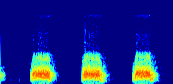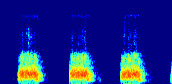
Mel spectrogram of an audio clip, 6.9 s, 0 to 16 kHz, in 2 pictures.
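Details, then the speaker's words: Heart recording of mitral insufficiency, heard at the fifth intercostal space on the left midclavicular line (mitral area): a systolic murmur. "quintos pases de costar línea medio clavícula izquierda a quién estamos hablando entonces de la válvula mitral y entonces que descubrí de la válvula mitral y entonces que creen que sea una insuficiencia o un 11 una insuficiencia muy bien"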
